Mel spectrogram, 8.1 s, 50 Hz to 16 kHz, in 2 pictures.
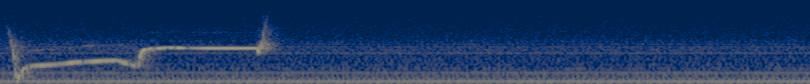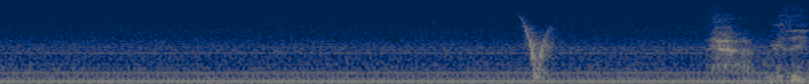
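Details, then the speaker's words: PYE 39HC shortwave receiver fed by a signal generator with internal modulation off: a steady low tone still hums in the output with brief tuning whistles over it, and there is no AVC response. Tone source undetermined. "see it shouldn't really hear that tone the mystery"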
